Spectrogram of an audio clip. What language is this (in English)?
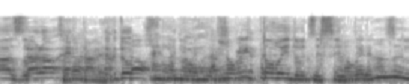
Hebrew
